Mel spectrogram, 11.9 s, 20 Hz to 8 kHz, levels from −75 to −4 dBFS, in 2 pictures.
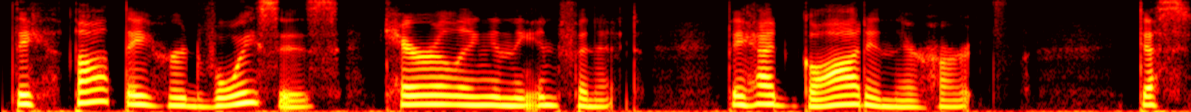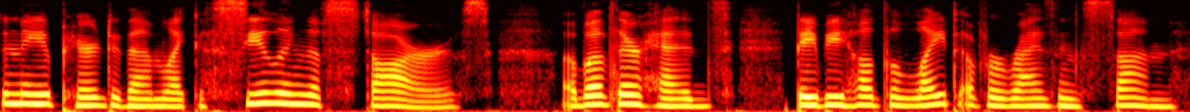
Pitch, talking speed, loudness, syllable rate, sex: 210 Hz, 175 wpm, -18 LUFS, 5.1 syllables/s, female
